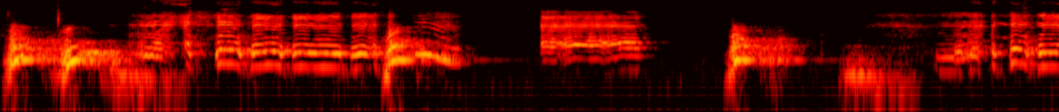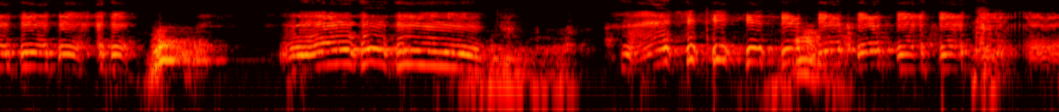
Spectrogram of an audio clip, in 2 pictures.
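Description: A baby laughing in repeated fits, with a dog barking in between.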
